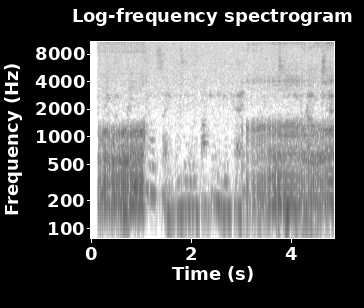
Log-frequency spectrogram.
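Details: A chihuahua growling at his first sight of snow: a low, steady, buzzing growl lasting about a second, a break of softer rumbles, then a longer, even growl to the end.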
